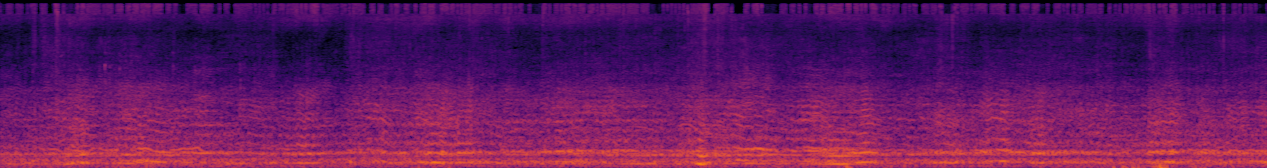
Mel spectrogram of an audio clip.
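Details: Iberian honey bees (Apis mellifera iberiensis) outside a Langstroth hive west of Roquetes, near Els Ports National Park, south Tarragona, Catalonia, Spain: steady, dense droning hum with many overlapping wingbeat tones, fairly even in loudness throughout.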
